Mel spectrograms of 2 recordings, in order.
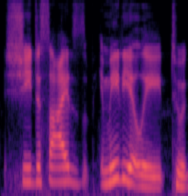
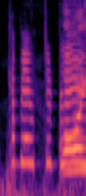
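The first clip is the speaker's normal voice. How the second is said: much higher, louder Cockney doll voice; a playful Cockney doll calling, pitched way up; creepy Cockney doll; 10 dB louder than usual. Retold or imitated. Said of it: "Cockney accent".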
